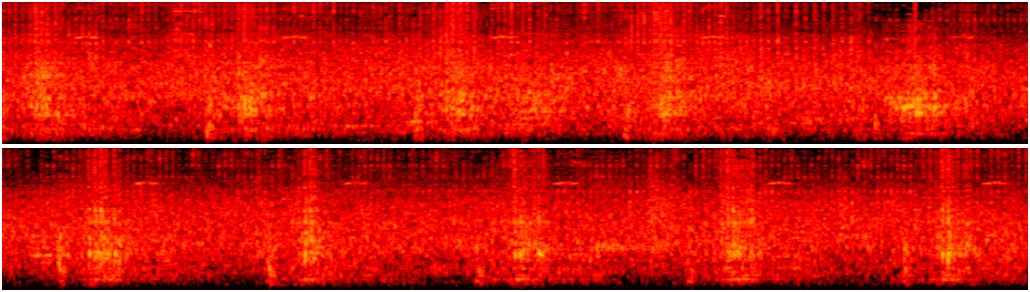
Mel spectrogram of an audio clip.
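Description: A flow wrap packaging machine runs, its sealing head clacking in a steady rhythm.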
